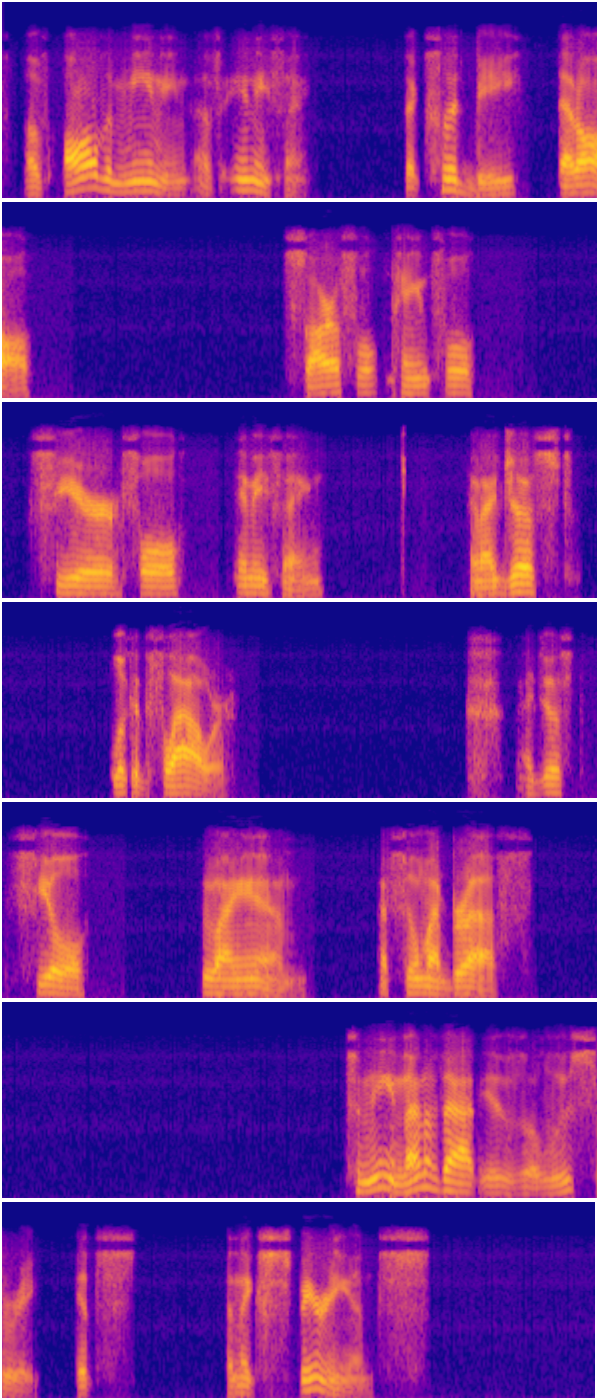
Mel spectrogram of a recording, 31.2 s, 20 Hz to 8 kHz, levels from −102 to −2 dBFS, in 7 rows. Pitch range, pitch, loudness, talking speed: 105-125 Hz, 110 Hz, -20 LUFS, 80 wpm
